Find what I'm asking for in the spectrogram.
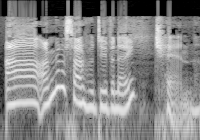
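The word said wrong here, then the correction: De'Von Achane: Devon A. Chen. – Nice. – He would like his name pronounced.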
